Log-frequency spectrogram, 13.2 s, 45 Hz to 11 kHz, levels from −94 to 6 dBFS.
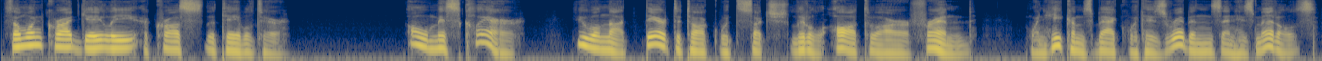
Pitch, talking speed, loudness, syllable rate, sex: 130 Hz, 155 wpm, -18 LUFS, 4.1 syllables/s, male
